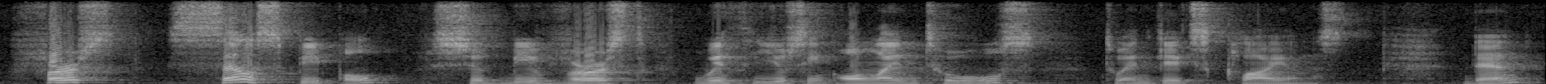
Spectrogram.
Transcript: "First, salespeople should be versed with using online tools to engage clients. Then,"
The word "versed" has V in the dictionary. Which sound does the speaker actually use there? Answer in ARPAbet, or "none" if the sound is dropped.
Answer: V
